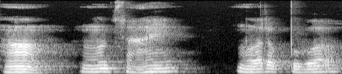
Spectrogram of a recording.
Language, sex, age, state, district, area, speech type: Odia, male, 60+, Odisha, Dhenkanal, rural, spontaneous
